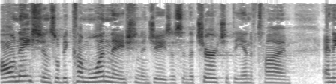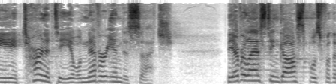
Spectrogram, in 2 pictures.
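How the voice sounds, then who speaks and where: Bright and sharp in tone, a man speaks at a high pitch with an American accent. His pace is moderate and his pitch variation ordinary. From Appalachian Virginia. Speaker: pastor. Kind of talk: sermon.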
